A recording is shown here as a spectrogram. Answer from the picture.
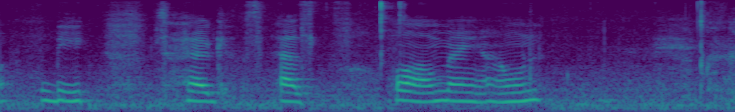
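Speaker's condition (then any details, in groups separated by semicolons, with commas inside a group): Cerebral palsy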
